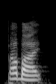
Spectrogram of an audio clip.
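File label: "Bye bye" male; Greetings And Goodbye; Goodbyes; VoiceBox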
